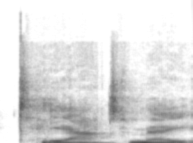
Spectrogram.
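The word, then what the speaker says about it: Teatime: So they employ Mr. Te time or Tayatme as he prefers to be pronounced from the guild of assassins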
